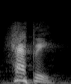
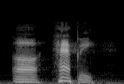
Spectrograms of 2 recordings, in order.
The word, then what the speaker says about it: Hapi: And then the third one associated with the Nile was called Happy. As I studied how to pronounce that, that's the best way I could come up with Happy. H-A-P-I.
